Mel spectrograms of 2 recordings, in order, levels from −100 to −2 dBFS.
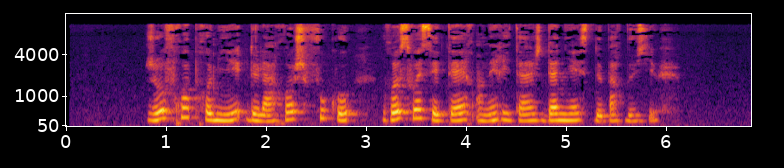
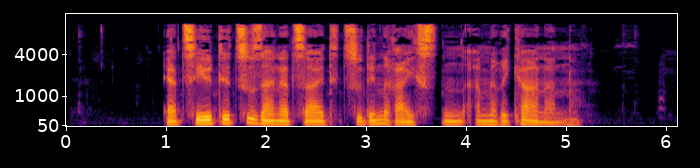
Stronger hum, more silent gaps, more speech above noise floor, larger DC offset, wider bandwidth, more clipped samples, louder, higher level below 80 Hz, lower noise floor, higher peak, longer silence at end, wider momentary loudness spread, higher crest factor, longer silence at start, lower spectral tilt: neither; neither; second, 44 dB vs 59 dB; neither; about the same, 12 kHz vs 12 kHz; neither; about the same, -19 LUFS vs -19 LUFS; second, -60 dBFS vs -46 dBFS; second, -64 dBFS vs -79 dBFS; about the same, 0 dBFS vs 0 dBFS; second, 0.8 s vs 1 s; about the same, 12 LU vs 11 LU; about the same, 20 dB vs 22 dB; second, 0.8 s vs 1 s; about the same, -3.5 dB/octave vs -3 dB/octave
